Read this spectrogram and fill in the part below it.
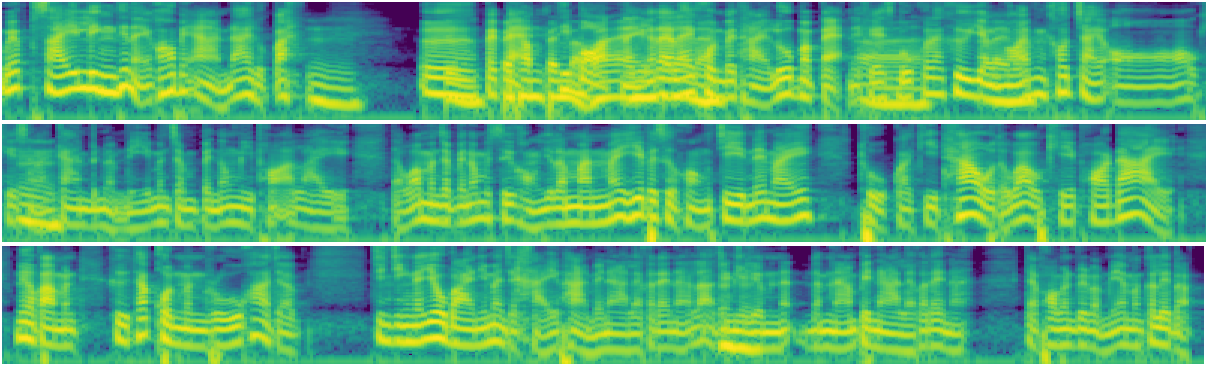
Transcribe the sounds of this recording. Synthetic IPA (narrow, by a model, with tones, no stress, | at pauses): we˦˥p̚sa˦˥jli˧ŋt̪ʰiː˥˩na˨˦jkɔː˥˩kʰpa˧jʔaː˨˩ndaː˥˩j̪ʰuː˨˩˦pa˦˧˩ | ʔɤː˧pa˧jɛ̰˨iː˥˩bɔː˨˩t̪̚na˨˩˦jkɔː˥˩da˥˩jlɛ˥˩ha˥˩jkʰo˧np̬a˧jt̪ʰaː˨˩˦jluː˥˩p̚maː˧pɛ̰˨˩ʔna˧jfeː˦˥sbu˦˥kkːɔː˥da˥˩kʰɯː˧jaː˨˩ŋnɔː˦˥jma˧nkʰa˥˩wt͡ɕa˧jʔɔː˧˩ʔoː˧kʰeː˧sa˧˩˦na˧˥˩kːaː˧npe˧nbɛː˨˩p̚niː˦˥ma˧nt͡ɕa˧mpe˧nt̪ɔ˥˩ŋmiː˧pʰɔ̰˦˥ʔa̰˧ɾa˧j | t̪ɛː˨˩waː˥˩m˧nt͡ɕa˧mpe˧nt̪ɔ˥˩pa˧sɯː˦˥kʰɔː˩˦ŋjɤː˧la˧ma˧nma˦˥˩jhiː˥˩pa˧jsɯː˩˦kʰɔː˩˦ŋt͡ɕiː˧nda˥˩jma˦˥j | t̪ʰuː˨˩kwaː˨˩kiː˨˩t̪ʰa˥˩wt̪ɛː˨˩waː˥˩ʔoː˧kʰeː˧pʰɔː˧daː˥˩j | nɯ˥˩əpaː˧ma˧nkʰɯː˧t̪ʰaː˥˩kʰo˧nma˧nɾuː˦˥kʰɔː˥˩ʔaː˨˩t̚t͡ɕa˨˩ | t͡ɕi˧ŋt͡ɕi˧ŋna˦˥joː˧baː˧jni˧˦˥mː˧˨˩t͡ɕa˨˩kʰa̰ː˨˩˦jpʰaː˨˩npa˧jnaː˧nla˧wkɔ˥˩aː˥˩na˦˥lɛ˦˥waː˨˩t̚t͡ɕa˨˩miː˧lɯ˧mla˧mnaː˦˥mpa˧jnaː˧nla˧wkɔ˥˩daː˥˩jna˦˥ | t̪ɛː˨˩pʰɔː˧ma˧np̬e˧nbɛː˨˩pni˦˥ɐma˧nkɔ˥lɤː˧jbɛ̰˨˩p̚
